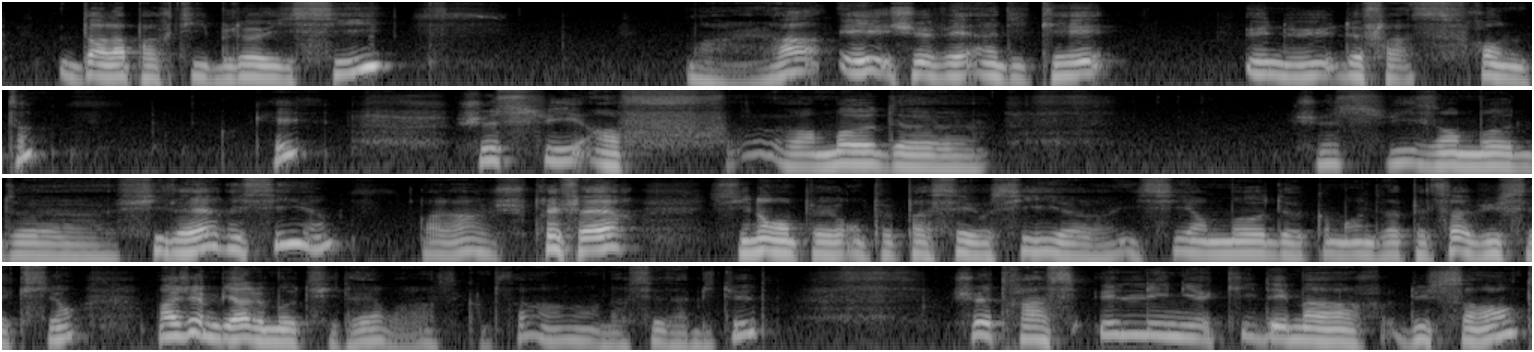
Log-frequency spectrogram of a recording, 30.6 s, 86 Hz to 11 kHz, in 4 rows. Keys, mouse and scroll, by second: 0.0-5.3 drag, 8.4-10.3 drag, 10.3 middle click, 12.0 typing, 13.5 typing, 16.8-21.1 drag, 23.2-23.8 scroll up 1, 23.8-25.0 scroll down 2, 25.0 click, 27.5-28.7 drag.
